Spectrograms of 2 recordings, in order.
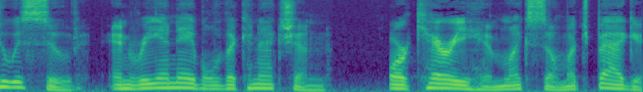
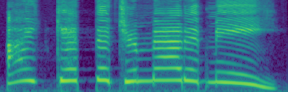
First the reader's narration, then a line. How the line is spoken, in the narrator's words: she countered hotly, holding off panic with only the greatest of effort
